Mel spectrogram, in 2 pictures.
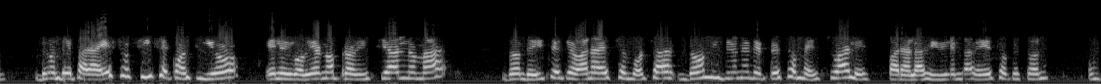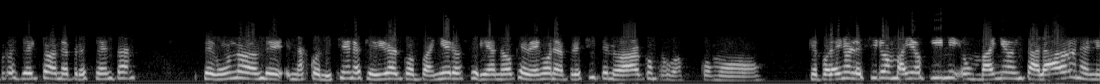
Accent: Chaco, Argentina; nosotros, aparte de ser chaqueño, también somos argentino.

